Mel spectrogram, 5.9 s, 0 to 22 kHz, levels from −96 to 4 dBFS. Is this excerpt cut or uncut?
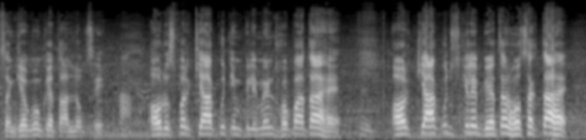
uncut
